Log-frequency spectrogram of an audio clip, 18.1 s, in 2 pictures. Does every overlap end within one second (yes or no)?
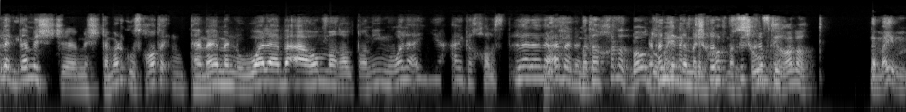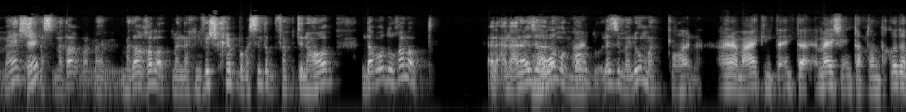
no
